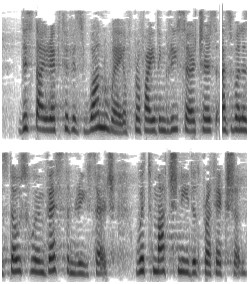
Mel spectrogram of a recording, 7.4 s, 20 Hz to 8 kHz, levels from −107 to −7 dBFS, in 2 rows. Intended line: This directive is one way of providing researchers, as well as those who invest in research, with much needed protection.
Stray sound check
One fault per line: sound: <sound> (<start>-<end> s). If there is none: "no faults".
sound: dropout (3.3-3.3 s)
